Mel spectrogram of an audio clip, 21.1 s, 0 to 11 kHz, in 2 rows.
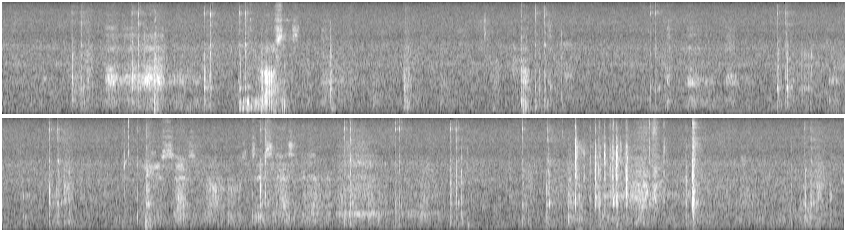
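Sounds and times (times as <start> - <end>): faint clicks and taps: 0.8 - 3.2, 11.1 - 11.4, 20.4 - 21.0.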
